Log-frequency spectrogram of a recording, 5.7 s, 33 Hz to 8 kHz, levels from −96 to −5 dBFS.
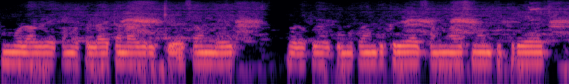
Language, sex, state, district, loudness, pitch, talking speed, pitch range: Rajasthani, male, Rajasthan, Nagaur, -38 LUFS, 130 Hz, 240 wpm, 125-130 Hz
